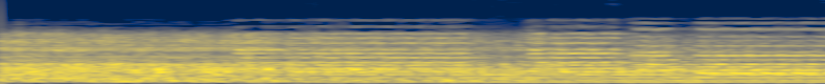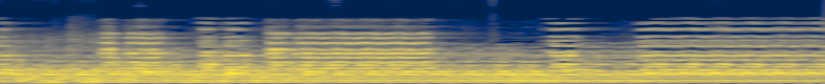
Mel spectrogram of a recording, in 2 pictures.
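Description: A steam train runs along the tracks, a loud, steady rumble with a layered mechanical drone and faint rattling that continues without a break.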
